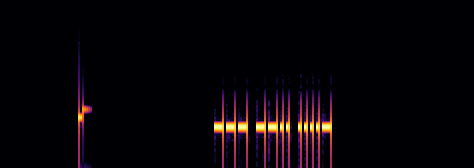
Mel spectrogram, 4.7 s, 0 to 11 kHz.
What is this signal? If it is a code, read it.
Morse code, heard as a keyed tone, about 40 wpm, 700 Hz. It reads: OZ4
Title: Callsign Prefixes for Top 100 DXCC - 40wpm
